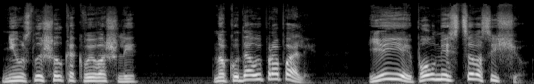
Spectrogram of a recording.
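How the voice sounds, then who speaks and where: Man putting on an eager chemist, high excited voice, exclaiming, dry close sound. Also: normal speed, no room sound. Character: excited red-mustached male chemist.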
